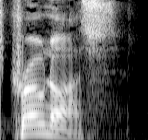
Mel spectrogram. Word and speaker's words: chronos: So the last word, and the word that I mispronounced last week, was chronos.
